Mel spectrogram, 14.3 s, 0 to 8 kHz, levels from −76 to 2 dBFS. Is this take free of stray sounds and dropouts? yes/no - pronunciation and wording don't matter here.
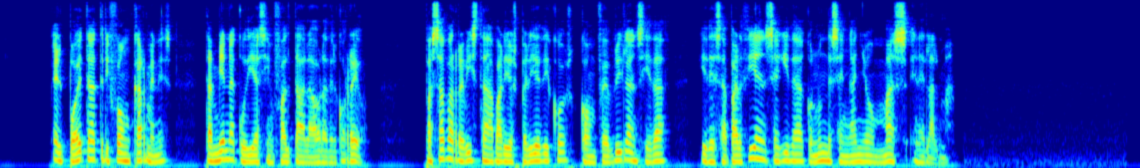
yes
